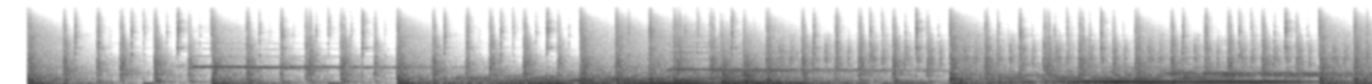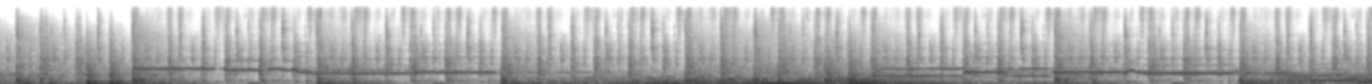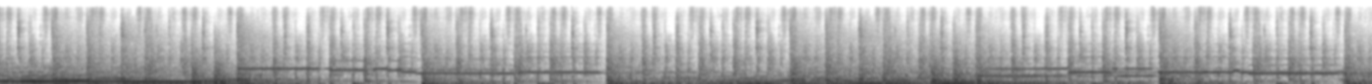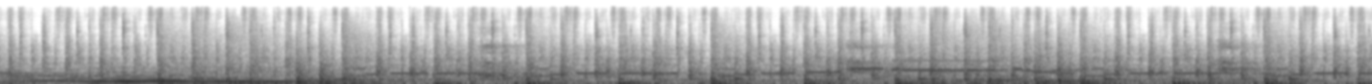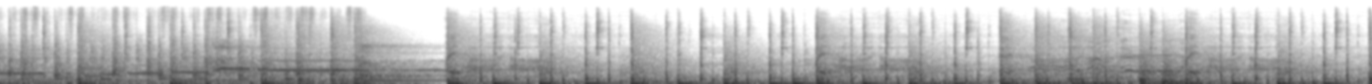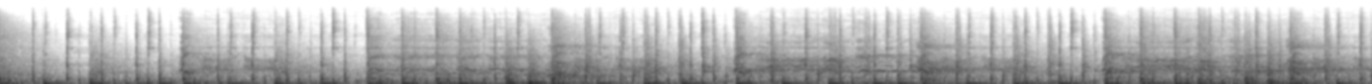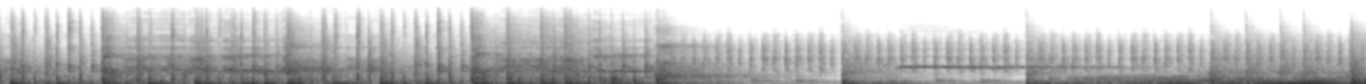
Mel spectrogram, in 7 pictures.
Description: BGM鼓点激昂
